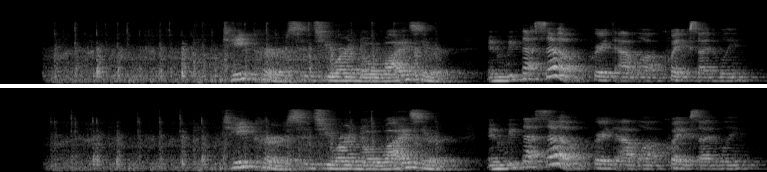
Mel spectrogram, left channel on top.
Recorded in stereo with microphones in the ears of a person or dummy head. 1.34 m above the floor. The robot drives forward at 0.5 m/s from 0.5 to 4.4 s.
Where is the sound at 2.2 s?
40° left (ahead or behind), 0.6 m; by 5.1 s 15° left (ahead or behind), 1.6 m.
